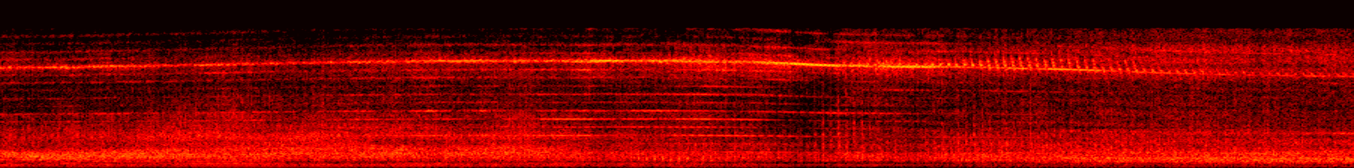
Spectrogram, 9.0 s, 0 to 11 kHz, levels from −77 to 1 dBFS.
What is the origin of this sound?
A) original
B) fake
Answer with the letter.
A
